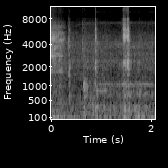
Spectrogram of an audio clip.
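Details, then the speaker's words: Kawasaki Z250FI at idle during TPS adjustment. Several short, sharp creaking "kret kret" clicks at irregular moments from the sub-throttle servo, with a lawnmower in the background. Normal sub-throttle servo clicking. "Eh ini engine kita nyalain ya Anda bisa dengar suara ini adalah suara dari eh dari sub Throttle eh servo"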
